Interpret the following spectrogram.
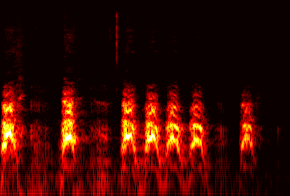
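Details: Mountain Cur dog giving a rapid run of about eight mid-pitched barks, several back to back near the end, then a single final bark.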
